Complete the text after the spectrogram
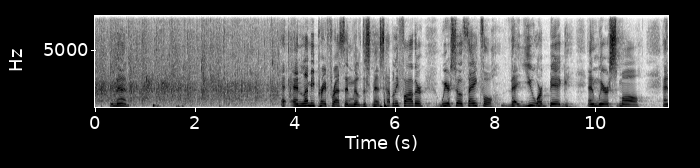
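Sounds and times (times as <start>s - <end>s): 
audience applause: 0.0s - 4.3s
speech: 0.3s - 1.3s, 3.7s - 11.4s.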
